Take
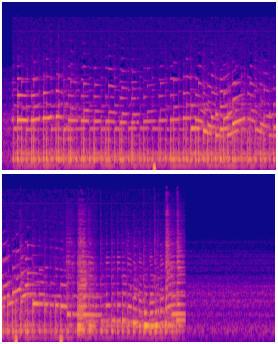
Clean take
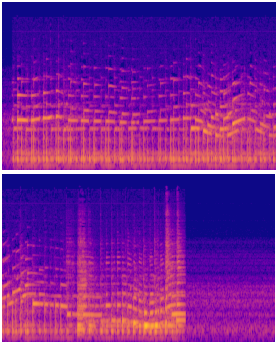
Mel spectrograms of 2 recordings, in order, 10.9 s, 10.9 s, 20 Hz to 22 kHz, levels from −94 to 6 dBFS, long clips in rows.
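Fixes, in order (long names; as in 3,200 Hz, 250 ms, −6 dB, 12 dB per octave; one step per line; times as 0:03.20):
0:03.00–0:03.12: high-pass filter 140 Hz 24 dB per octave
0:05.71–0:05.83: high-pass filter 140 Hz 24 dB per octave
0:06.61–0:06.73: high-pass filter 140 Hz 24 dB per octave
level 0 dB, from 0:07.37 +4 dB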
